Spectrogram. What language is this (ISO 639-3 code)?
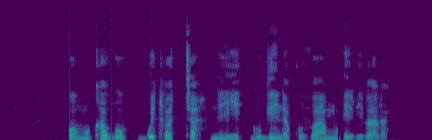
lug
